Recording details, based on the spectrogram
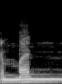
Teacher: آخر میں یہ نون ساکن آ گیا نا، تو یہ اب ناک سے ادا ہوگا۔ تو اسی تمام تختی میں جو بھی حروف آ رہے ہیں تو اس سب میں یہ غنہ ادا کیا جائے گا۔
